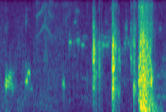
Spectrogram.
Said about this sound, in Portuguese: Nossa, bem bati a porta.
